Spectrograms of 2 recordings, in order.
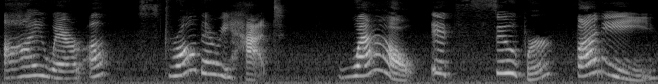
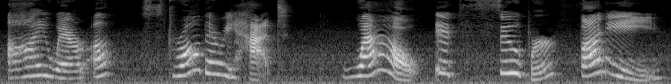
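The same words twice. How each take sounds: First: Put-on softer, letting children lead; quieter. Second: Said in the usual way. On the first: Shown as a demonstration. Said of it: "let's say it together". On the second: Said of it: "I say".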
